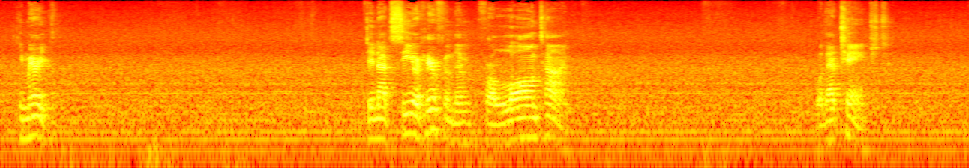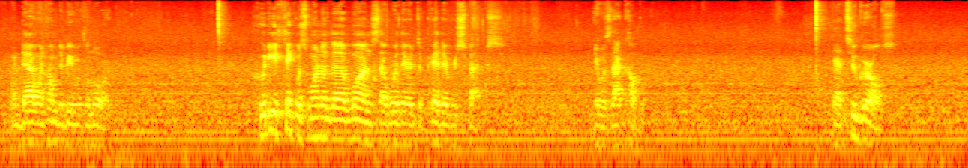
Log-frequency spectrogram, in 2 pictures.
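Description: A middle-aged man speaks calmly and close by, in short bursts with pauses.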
